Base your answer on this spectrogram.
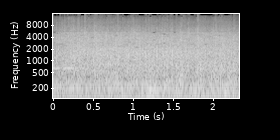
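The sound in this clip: An audience applauds at a live comedic crosstalk performance. The clapping is dense, even and loud, a continuous wash of many hands with no break or voices.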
